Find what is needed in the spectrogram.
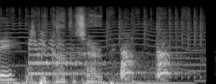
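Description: Small dog yipping and barking a few times over background music.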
